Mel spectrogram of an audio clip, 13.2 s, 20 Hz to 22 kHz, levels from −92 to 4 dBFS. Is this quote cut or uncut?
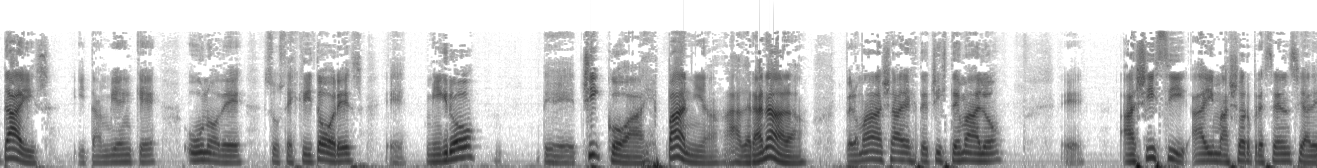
cut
